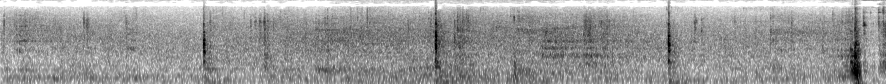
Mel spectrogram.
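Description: Game stones click onto a wooden board.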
